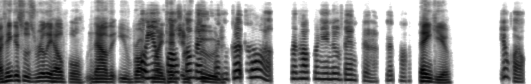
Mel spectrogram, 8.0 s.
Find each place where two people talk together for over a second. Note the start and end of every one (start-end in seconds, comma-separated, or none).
2.1-3.4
